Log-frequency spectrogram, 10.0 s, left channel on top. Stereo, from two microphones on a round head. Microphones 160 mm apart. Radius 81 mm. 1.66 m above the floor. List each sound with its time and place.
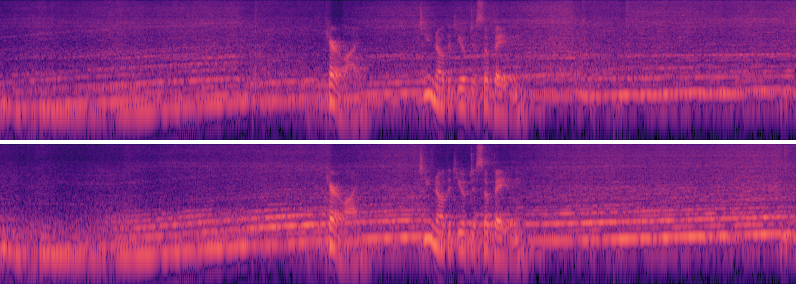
4.1 s a man speaking: centre (ahead or behind), 0.9 m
